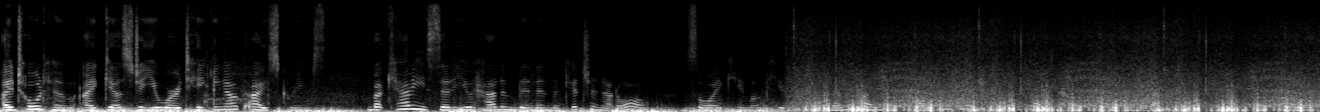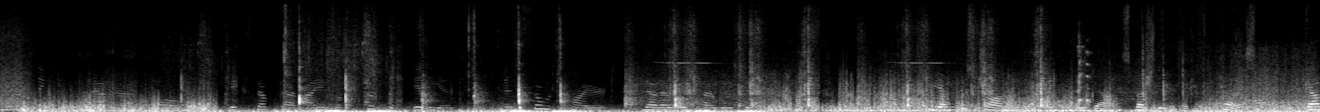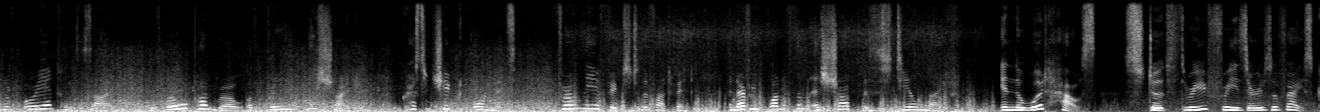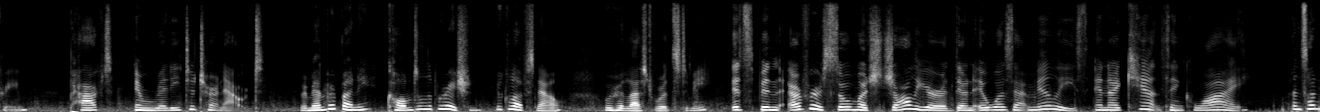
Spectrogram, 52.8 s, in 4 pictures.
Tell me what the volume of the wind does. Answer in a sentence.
The loudness of the wind goes down.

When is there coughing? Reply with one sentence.
You can't hear the coughing here.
